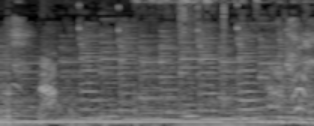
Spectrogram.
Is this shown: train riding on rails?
no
